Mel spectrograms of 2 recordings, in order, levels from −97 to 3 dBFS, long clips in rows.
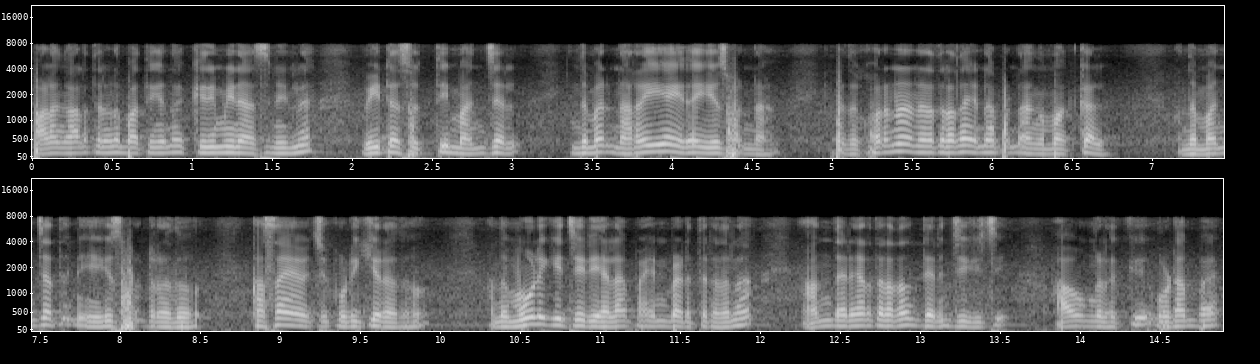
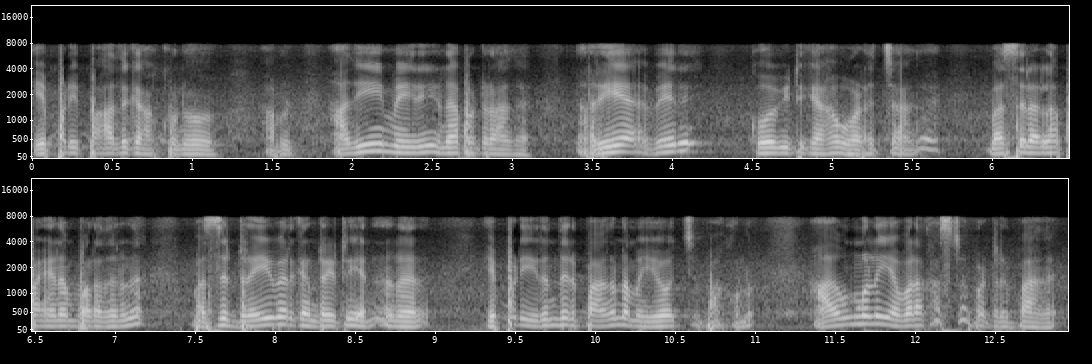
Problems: background sounds at intervals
